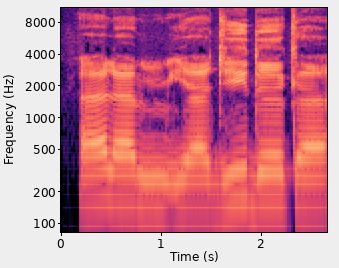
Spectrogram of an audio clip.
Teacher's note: دال ساکن ہے تو یہاں پر قلقلہ کریں گے۔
